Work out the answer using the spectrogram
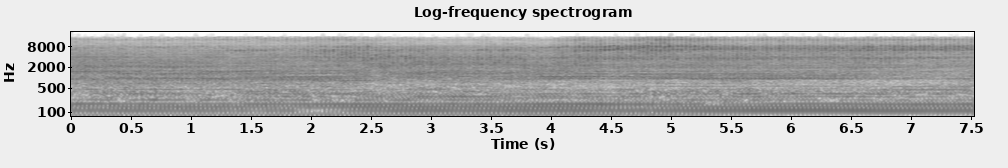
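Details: Sears Eager One lawnmower, Tecumseh single-cylinder, after makeshift connecting-rod knock repair with beer-can metal, throttle halfway: loud steady putter at constant speed, no knock on the firing beat; normal running.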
